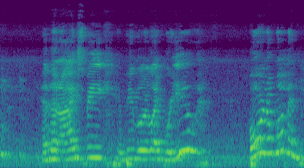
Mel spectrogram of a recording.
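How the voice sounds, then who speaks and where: A woman talks with audible room echo and noticeable background noise around her. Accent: American. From New York, the Bronx. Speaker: stand-up comedian. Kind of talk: stand-up. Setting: stage with audience.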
